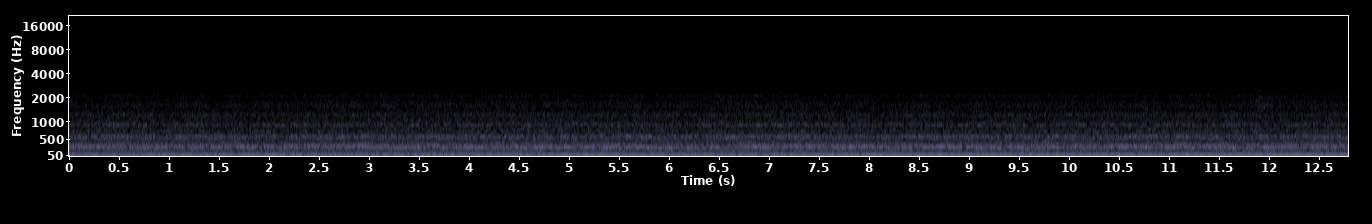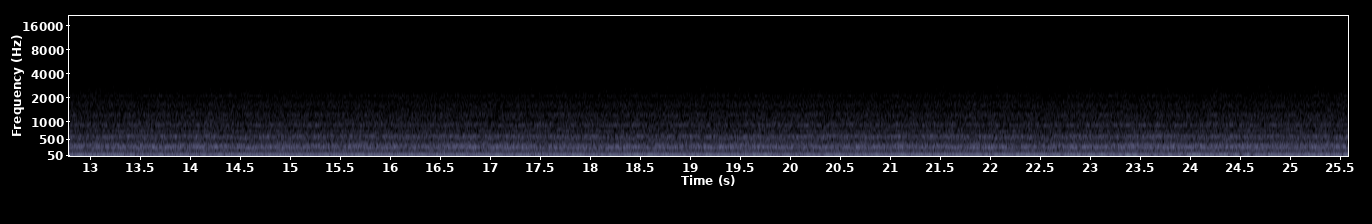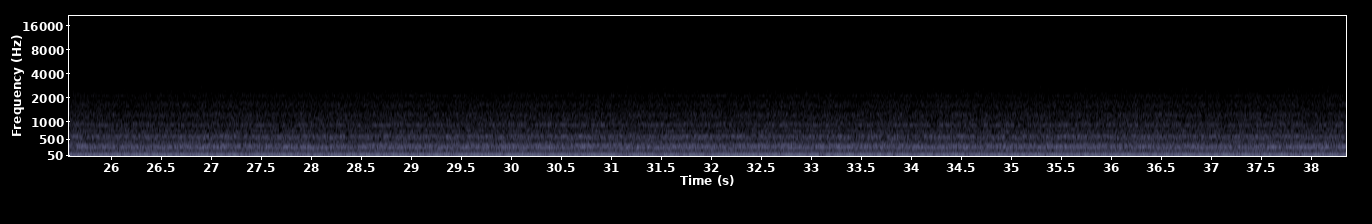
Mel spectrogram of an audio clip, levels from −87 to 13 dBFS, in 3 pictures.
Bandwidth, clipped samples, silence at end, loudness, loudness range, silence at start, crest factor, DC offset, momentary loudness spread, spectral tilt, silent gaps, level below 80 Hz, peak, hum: 4.2 kHz; under 0.1%; 0 s; -52 LUFS; 1 LU; 0 s; 12 dB; under 0.1%; 2 LU; -9 dB/octave; none; -50 dBFS; -38 dBFS; none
